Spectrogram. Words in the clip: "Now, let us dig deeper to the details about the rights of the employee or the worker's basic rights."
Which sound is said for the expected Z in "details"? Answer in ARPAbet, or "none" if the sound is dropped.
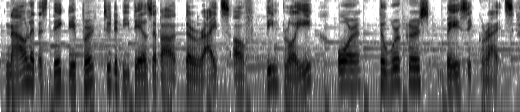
S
